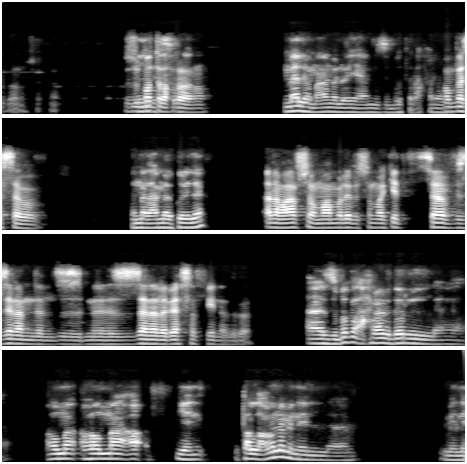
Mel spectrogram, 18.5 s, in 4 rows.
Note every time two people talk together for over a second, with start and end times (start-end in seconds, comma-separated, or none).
none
